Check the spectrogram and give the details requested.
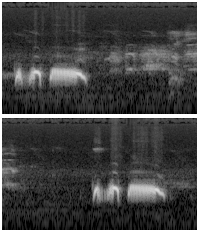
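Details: Spotted dove lure call for wild doves: two short coos and a long falling coo, then soft chattering sounds and a repeat of the same three-part phrase.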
